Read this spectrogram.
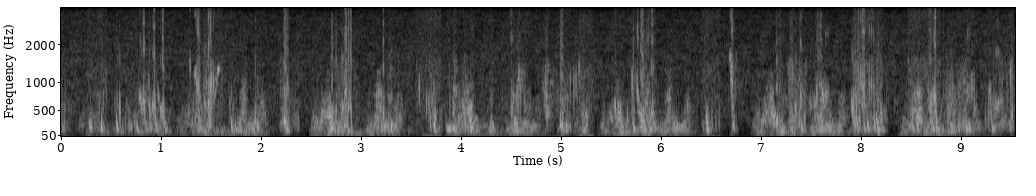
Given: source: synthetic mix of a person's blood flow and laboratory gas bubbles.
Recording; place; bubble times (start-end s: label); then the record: Doppler ultrasound of blood flow; precordium
0.00-0.07 s: bubbles
0.26-0.46 s: bubbles
0.49-1.09 s: bubbles
1.28-1.62 s: bubbles
1.67-1.78 s: bubbles
1.92-2.02 s: bubbles
2.18-2.39 s: bubbles
2.67-2.95 s: bubbles
3.20-3.35 s: bubbles
3.55-4.15 s: bubbles
4.28-4.35 s: bubbles
4.46-4.71 s: bubbles
4.80-5.33 s: bubbles
5.50-5.98 s: bubbles
6.39-6.60 s: bubbles
6.67-6.79 s: bubbles
7.13-7.71 s: bubbles
7.88-8.27 s: bubbles
8.46-9.17 s: bubbles
9.24-9.55 s: bubbles
From the record:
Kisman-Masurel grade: 242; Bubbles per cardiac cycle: several, 3 to 8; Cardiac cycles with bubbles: 100%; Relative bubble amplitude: moderate (0.250 to 0.450); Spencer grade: 3 (all of the cardiac periods contain showers or single bubble signals, but not dominating or overriding the cardiac motion signals); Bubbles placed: anywhere in the cardiac cycle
